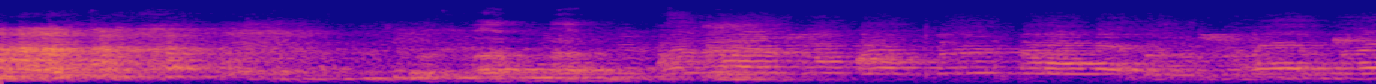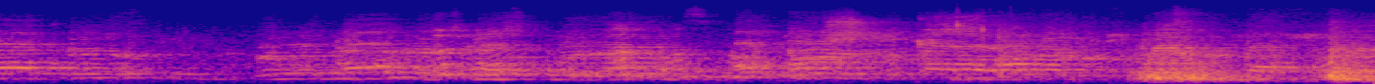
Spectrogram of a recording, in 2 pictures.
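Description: A small crowd laughs nearby.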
